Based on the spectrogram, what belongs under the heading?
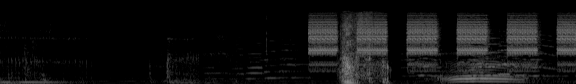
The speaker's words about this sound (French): Qui est-ce qui a branché ce réveil de merde ?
